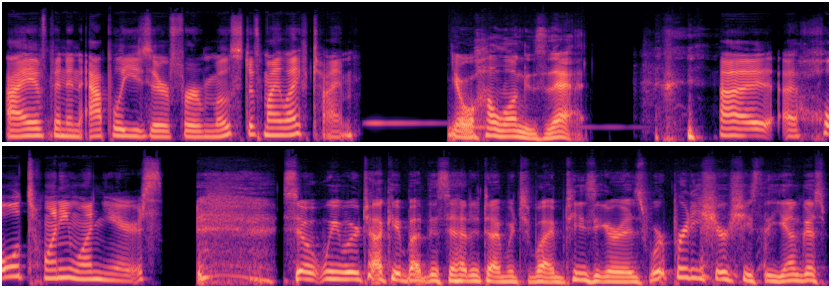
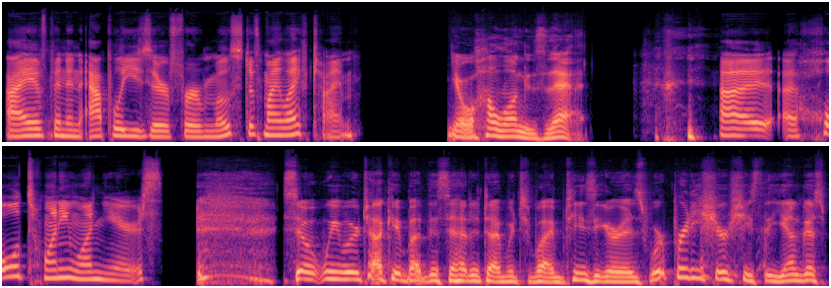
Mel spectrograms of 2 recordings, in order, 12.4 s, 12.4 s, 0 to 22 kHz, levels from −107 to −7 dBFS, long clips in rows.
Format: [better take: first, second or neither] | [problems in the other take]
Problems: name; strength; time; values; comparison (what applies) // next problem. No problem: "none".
second | doorbell; faint; from 2.5 to 4 s; peak 15 dB below the speech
